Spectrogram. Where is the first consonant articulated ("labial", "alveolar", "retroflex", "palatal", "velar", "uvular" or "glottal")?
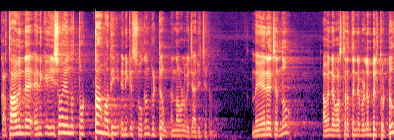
velar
